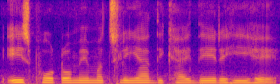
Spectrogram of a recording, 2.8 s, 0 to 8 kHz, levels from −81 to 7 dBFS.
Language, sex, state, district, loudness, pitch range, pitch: Hindi, female, West Bengal, Alipurduar, -16 LUFS, 180-195 Hz, 185 Hz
